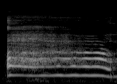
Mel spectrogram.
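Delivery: high, loud re-enacted scream; clueless scream. Applicant copying the others' zombie screams, high loud scream. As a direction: scream along without knowing why. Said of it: "I was just screaming".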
